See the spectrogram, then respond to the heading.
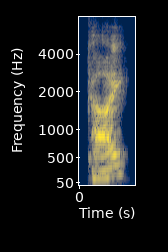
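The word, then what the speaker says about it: καί: there you go how would you say it Kai yeah Kai and it means and but also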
